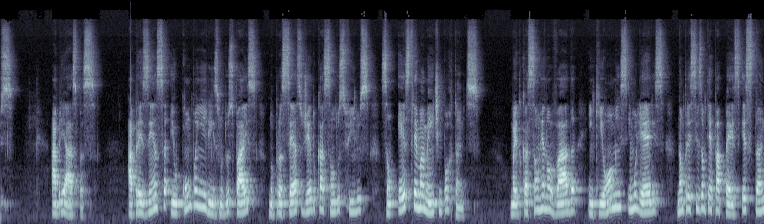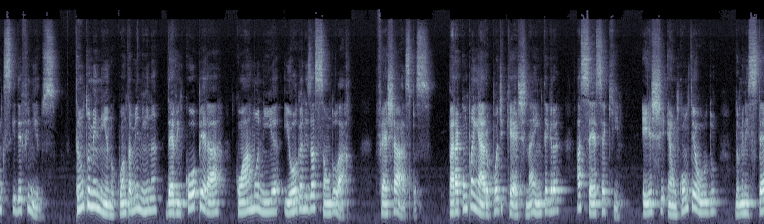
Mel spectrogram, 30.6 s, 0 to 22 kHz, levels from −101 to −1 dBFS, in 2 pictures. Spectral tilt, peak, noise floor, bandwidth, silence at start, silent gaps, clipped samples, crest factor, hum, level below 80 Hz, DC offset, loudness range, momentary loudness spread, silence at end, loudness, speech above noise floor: -5 dB/octave; 0 dBFS; -64 dBFS; 17 kHz; 0 s; none; under 0.1%; 22 dB; none; -68 dBFS; under 0.1%; 3 LU; 11 LU; 0 s; -21 LUFS; 43 dB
